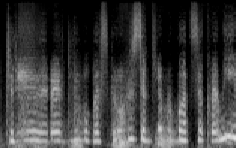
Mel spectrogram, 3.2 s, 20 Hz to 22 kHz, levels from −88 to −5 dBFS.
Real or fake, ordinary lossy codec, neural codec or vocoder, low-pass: fake; Opus, 64 kbps; codec, 44.1 kHz, 0.9 kbps, DAC; 19.8 kHz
